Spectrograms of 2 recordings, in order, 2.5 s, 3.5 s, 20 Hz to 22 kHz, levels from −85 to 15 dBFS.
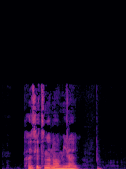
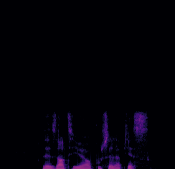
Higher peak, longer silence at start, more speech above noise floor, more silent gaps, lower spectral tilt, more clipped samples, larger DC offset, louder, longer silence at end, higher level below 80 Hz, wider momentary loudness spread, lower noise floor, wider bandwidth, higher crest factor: first, -8 dBFS vs -26 dBFS; second, 0.5 s vs 0.85 s; first, 44 dB vs 37 dB; neither; about the same, -6.5 dB/octave vs -6 dB/octave; neither; neither; first, -20 LUFS vs -48 LUFS; about the same, 0.5 s vs 0.55 s; first, -38 dBFS vs -74 dBFS; first, 14 LU vs 9 LU; second, -62 dBFS vs -84 dBFS; first, 11.5 kHz vs 7.6 kHz; second, 14 dB vs 22 dB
